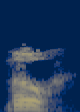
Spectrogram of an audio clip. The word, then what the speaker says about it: Moo: Moo. – M-O-O, yeah. – Like a cow? – Yeah, M-O-O, yeah. Yeah, it's about as bad as, I wish I was joking. Rhymes with boo.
